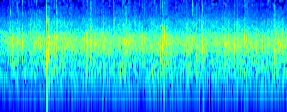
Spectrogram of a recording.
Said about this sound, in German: lasst uns denen noch mal einen großen Applaus geben. Denn ich glaube, das haben die richtig gut gemacht, oder?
